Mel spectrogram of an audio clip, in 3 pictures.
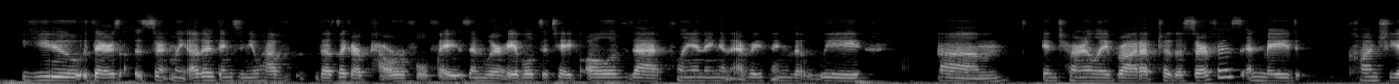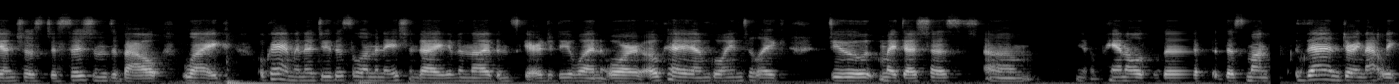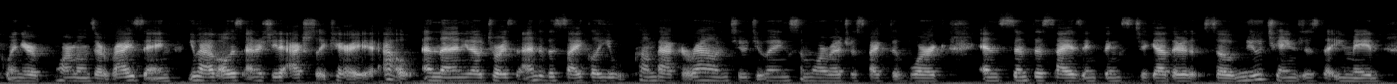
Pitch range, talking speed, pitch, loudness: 155-180 Hz, 175 wpm, 160 Hz, -23 LUFS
